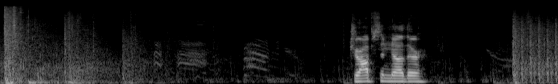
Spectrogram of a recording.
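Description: Gunfire in a gunfight from the tactical shooter Arena Breakout, a burst of rapid shots midway through, with a commentator talking before and after.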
